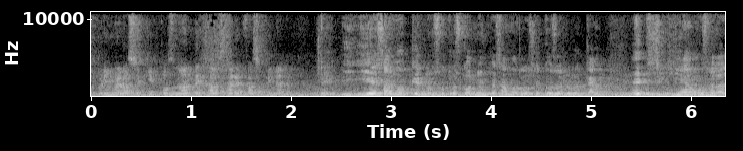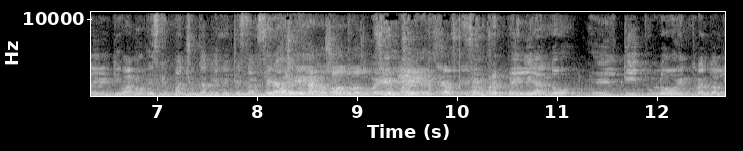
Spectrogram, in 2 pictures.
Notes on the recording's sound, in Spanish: En vivo desde Jocker Snacks and Drinks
